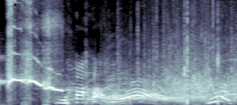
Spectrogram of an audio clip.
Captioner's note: wolf whistles; audience applause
